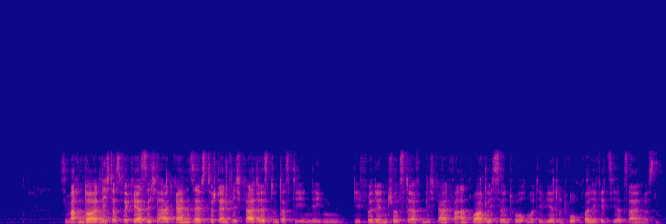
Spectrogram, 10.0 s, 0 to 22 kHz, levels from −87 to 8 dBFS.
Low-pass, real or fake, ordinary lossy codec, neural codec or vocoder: 7.2 kHz; fake; none; codec, 16 kHz, 16 kbps, FunCodec, trained on LibriTTS, 50 frames a second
